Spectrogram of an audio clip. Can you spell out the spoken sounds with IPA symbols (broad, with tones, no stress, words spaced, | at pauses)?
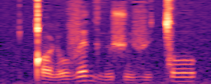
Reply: ǃɔ˧˩ɳo˥˧ vɛ˥ɡʱʉ˩˧ ʃy˩˧vy˩˧ ǀo˥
